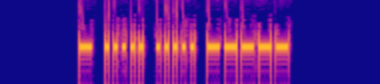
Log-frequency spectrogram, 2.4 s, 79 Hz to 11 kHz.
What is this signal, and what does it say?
Morse code, heard as a keyed tone, about 44 wpm, 700 Hz. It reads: T550
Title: Numbers - Contest Style - 4-Digit 45wpm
